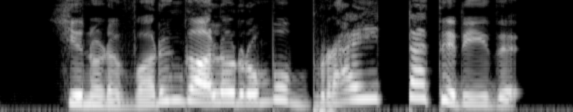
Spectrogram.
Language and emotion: Tamil, happy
